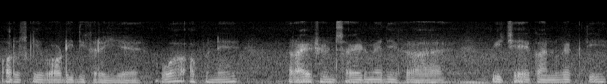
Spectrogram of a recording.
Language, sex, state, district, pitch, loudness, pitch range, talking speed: Hindi, male, Uttar Pradesh, Hamirpur, 110 Hz, -22 LUFS, 100-115 Hz, 195 wpm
